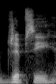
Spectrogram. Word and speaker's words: GPCI: You guys are you know always pushing for the uh the 1.0 work uh you know GPCI floor or gypsy as you uh I heard it pronounced.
